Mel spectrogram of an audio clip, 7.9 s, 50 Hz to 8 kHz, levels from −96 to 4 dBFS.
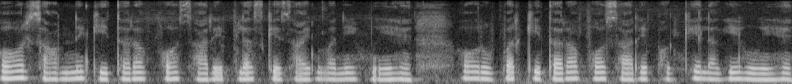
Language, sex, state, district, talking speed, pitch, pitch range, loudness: Hindi, female, Uttar Pradesh, Jyotiba Phule Nagar, 165 wpm, 175 Hz, 170-180 Hz, -21 LUFS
